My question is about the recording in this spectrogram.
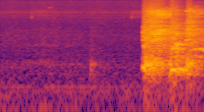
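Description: A loud cough from a person, sudden and about half a second long, coming about one and a half seconds in.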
